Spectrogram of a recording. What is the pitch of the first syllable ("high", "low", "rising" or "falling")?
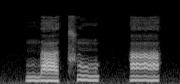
low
